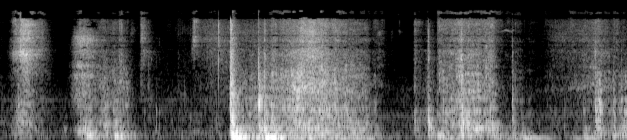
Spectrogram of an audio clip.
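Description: Handling noise of a portable DVD player and its cable on a wooden shelf: a few soft knocks, then a thump about two seconds in and a scrape lasting a second or so as the player slides across the wood.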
